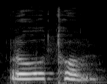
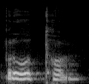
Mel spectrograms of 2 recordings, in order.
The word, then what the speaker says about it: প্রথম: ও হিসেবে করতে হবে তাই পয়রফলা থ ম এই শব্দটির উচ্চারণ হবে প্রথম অর্থাৎ এখানে পয়রফলার উচ্চারণ প্রভাবে উচ্চারণ করতে হবে তাই শব্দটির উচ্চারণ হবে প্রথম একইভাবে দয় ফলা বুধ্য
